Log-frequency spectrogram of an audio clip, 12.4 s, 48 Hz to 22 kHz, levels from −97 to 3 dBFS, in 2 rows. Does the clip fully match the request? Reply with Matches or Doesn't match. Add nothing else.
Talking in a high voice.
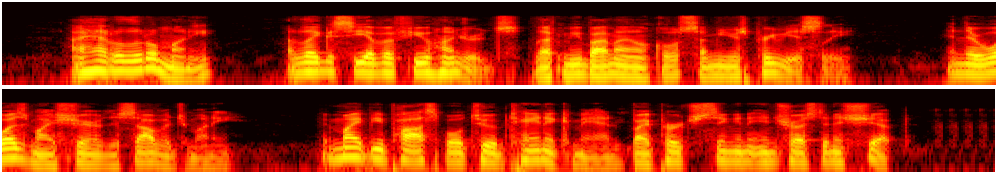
Doesn't match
